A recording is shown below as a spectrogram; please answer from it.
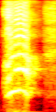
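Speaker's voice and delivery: sudden high loud yelp; dying yelp. Retold or imitated. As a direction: shriek as if struck dead. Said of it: "Merle's like".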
